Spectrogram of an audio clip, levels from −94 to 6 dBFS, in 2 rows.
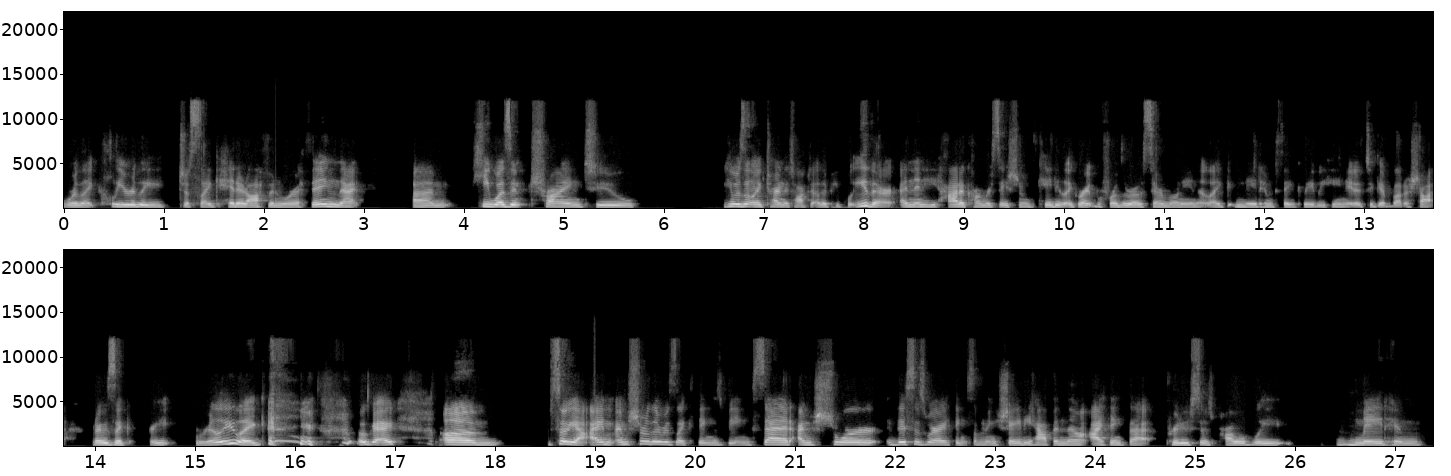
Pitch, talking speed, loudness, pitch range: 200 Hz, 210 wpm, -22 LUFS, 185-225 Hz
